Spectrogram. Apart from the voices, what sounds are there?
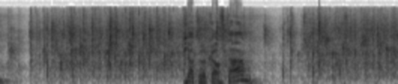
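audience applause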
